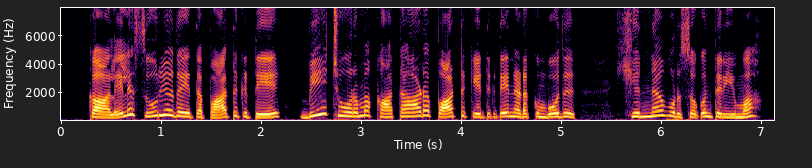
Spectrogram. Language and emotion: Tamil, happy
